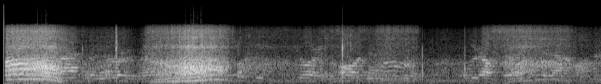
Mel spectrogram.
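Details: Snoring: loud, buzzing snorts in rough bursts, the first two strongest, then softer fluttering breaths.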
